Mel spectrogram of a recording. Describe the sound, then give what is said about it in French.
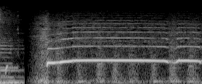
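The whistle of the Train à vapeur des Cévennes, a steam train running between Anduze and Saint-Jean-du-Gard in the Cévennes, sounds one long, steady, high-pitched blast with bright harmonics, holding for well over a second over a rhythmic chuffing and hiss, after a brief burst of other sound. “Le train à vapeur des Cévennes ouvre ses gares à partir du samedi 8 avril pour un voyage dans le temps au cœur des Cévennes entre Anduze et Saint-Jean-du-Gard.”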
